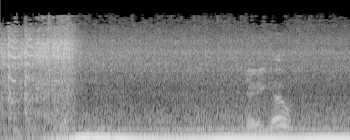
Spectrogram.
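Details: Jeep Wrangler YJ started with a momentary toggle switch wired to the starter, out of gear: short cranking burst, catches in under a second and settles into a steady, even idle; a clean start.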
